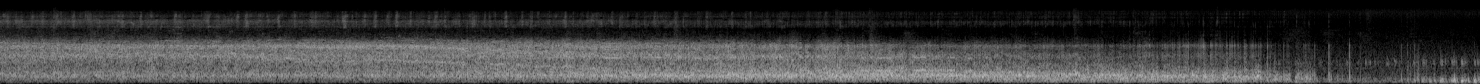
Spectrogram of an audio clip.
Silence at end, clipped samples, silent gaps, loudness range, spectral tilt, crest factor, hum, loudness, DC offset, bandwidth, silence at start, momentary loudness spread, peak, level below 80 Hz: 0 s; under 0.1%; none; 5 LU; -4 dB/octave; 16 dB; none; -23 LUFS; under 0.1%; 16 kHz; 0 s; 10 LU; -10 dBFS; -66 dBFS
